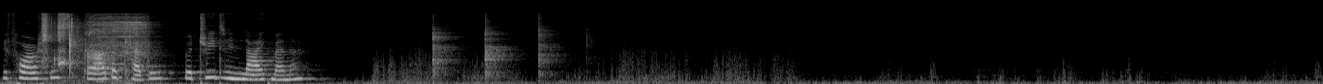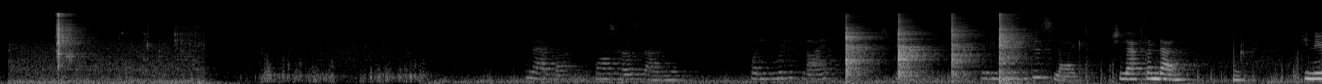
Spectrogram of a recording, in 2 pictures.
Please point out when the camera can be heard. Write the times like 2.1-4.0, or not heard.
0.4-1.5, 13.3-15.3.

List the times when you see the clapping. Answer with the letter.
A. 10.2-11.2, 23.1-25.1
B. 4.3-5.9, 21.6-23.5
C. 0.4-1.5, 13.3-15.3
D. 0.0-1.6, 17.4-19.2
B.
